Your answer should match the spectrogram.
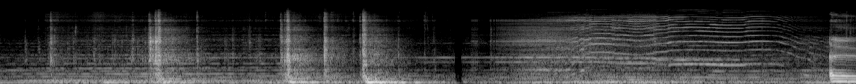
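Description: A few heavy, spaced-out knocks thud on a door, then, after a sharp clunk, a long wavering creak follows as the door swings open. No one speaks.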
